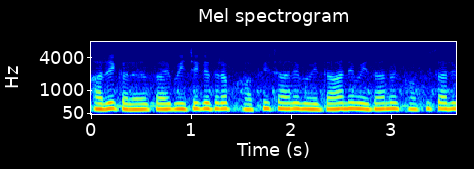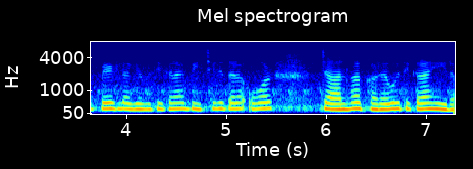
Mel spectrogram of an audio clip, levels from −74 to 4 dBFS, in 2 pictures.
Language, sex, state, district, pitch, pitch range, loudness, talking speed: Hindi, female, Chhattisgarh, Bastar, 240 Hz, 230-245 Hz, -23 LUFS, 265 wpm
